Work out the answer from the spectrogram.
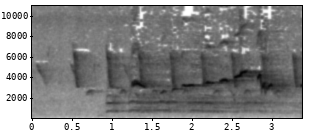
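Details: Oriental magpie-robin, a very common resident, in Ubon Ratchathani, Thailand, on 7 January 2021, recorded with a Nikon P1000: high whistled notes, each sliding downward, repeated over a steady lower hum.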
